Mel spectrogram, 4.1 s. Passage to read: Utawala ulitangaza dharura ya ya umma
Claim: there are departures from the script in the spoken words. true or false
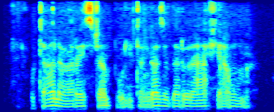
true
